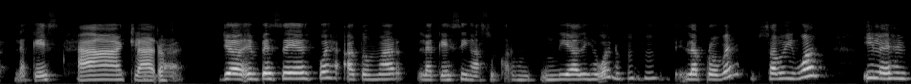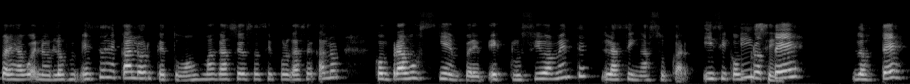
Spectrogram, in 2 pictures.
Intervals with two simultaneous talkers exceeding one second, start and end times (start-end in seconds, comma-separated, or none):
none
